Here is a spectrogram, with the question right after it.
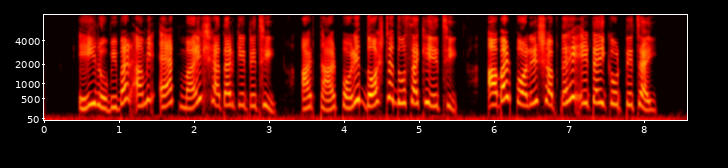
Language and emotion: Bengali, happy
